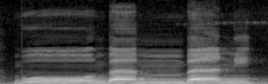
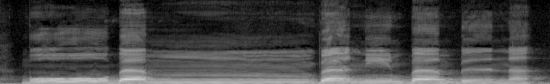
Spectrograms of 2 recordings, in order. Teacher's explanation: kalau ini dibaca iklab, yaitu ditahan.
